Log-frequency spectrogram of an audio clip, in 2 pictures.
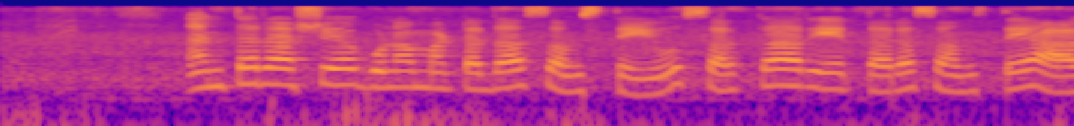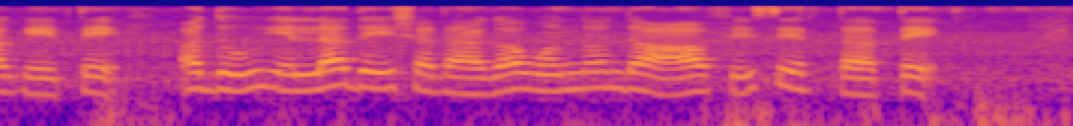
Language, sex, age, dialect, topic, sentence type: Kannada, female, 36-40, Central, banking, statement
